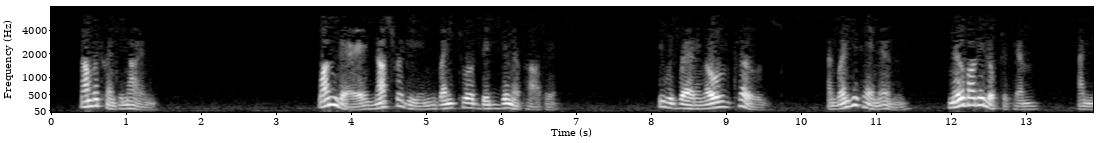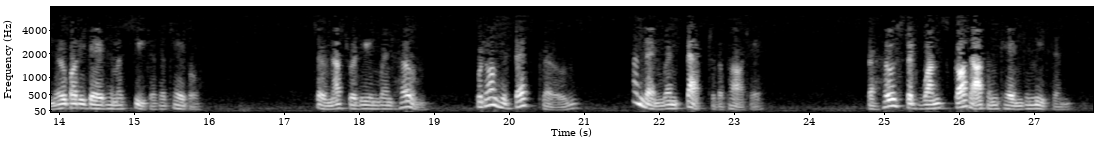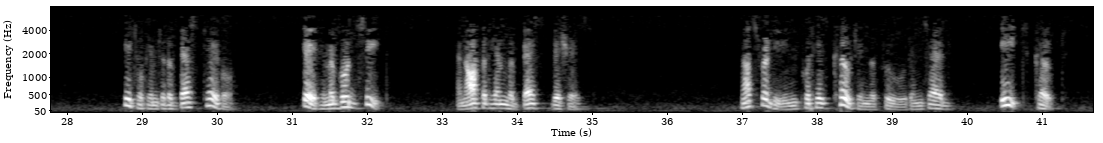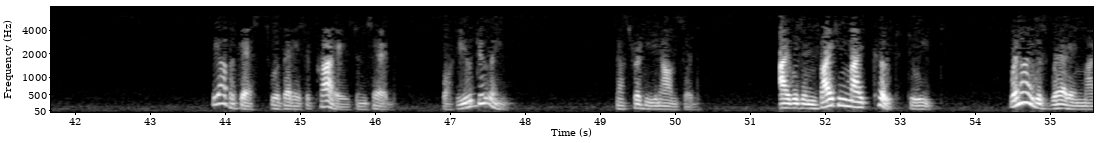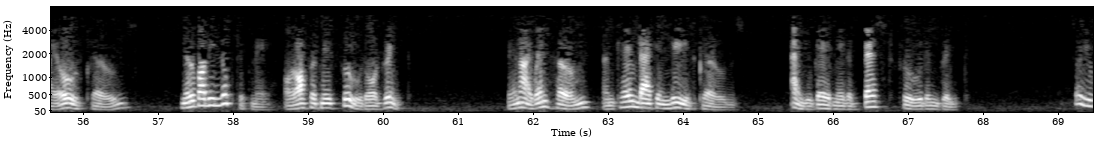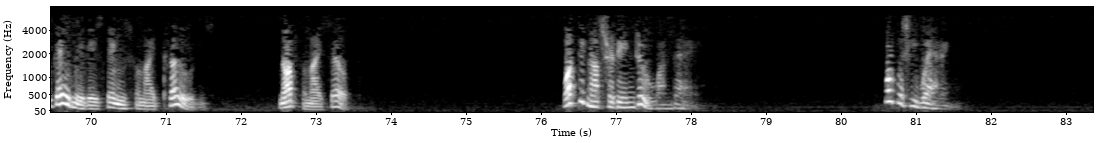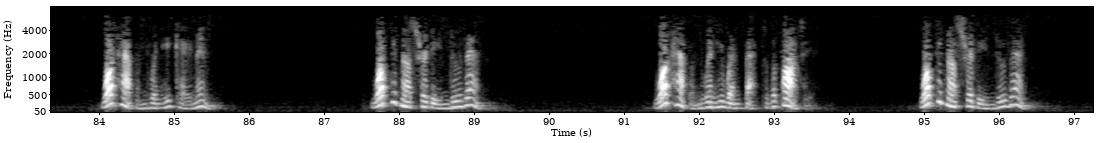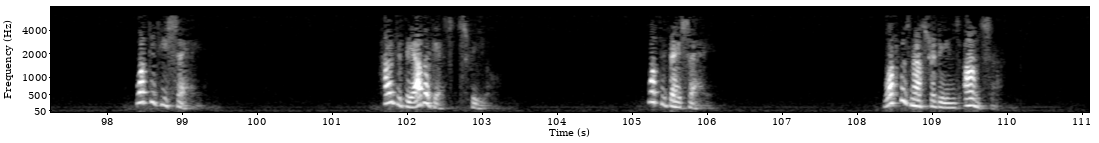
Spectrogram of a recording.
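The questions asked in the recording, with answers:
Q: What did Nasreddin do one day?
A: He went to a big dinner party.

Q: What was he wearing?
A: Old clothes.

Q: What happened when he came in?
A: Nobody looked at him and nobody gave him a seat at a table.

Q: What did Nasreddin do then?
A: He went home, put on his best clothes and went back to the party.

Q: What happened when he went back to the party?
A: The host came to meet him, took him to the best table, gave him a good seat and offered him the best dishes.

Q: What did Nasreddin do then?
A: He put his coat in the food.

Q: What did he say?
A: "Eat, coat."

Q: How did the other guests feel?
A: Very surprised.

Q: What did they say?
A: "What are you doing?"

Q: What was Nasreddin's answer?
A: He was inviting his coat to eat, because they gave him the food for his clothes, not for himself.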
